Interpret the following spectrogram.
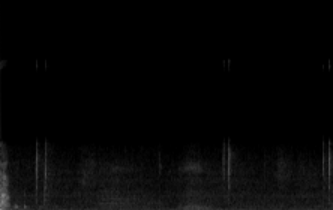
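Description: Near silence, broken by a few faint computer-mouse clicks, the clearest about three seconds in.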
